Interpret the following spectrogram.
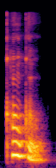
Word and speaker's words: cocoa: Okay, this one is a little bit tricky because of the a at the end. This word is pronounced cocoa.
